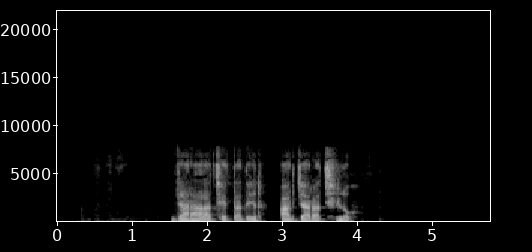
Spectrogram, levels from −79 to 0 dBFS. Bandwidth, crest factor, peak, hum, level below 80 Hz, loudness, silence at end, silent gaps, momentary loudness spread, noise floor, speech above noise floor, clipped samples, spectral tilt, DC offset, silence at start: 8.2 kHz; 22 dB; -10 dBFS; none; -62 dBFS; -28 LUFS; 1.8 s; none; 8 LU; -78 dBFS; 49 dB; under 0.1%; -4.5 dB/octave; under 0.1%; 1.5 s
